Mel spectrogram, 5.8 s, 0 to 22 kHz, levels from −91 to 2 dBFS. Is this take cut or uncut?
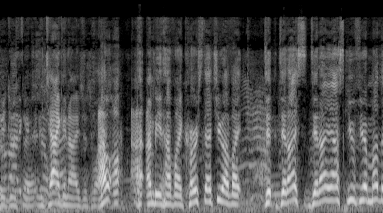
uncut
